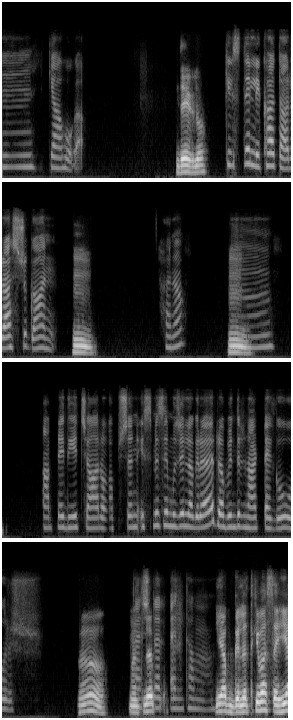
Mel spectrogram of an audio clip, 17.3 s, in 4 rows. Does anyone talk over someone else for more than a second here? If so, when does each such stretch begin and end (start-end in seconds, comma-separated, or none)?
none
